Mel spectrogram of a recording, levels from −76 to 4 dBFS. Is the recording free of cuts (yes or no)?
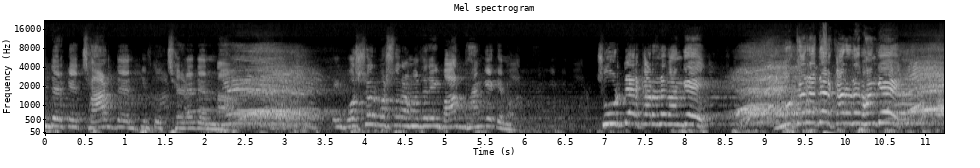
no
